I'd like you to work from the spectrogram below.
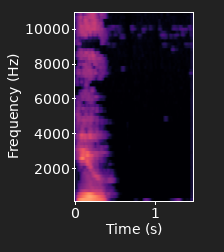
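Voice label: "ㅠ", Korean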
